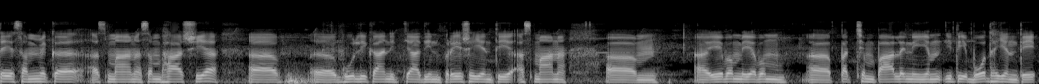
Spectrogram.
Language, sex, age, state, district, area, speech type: Sanskrit, male, 18-30, Karnataka, Bagalkot, rural, spontaneous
